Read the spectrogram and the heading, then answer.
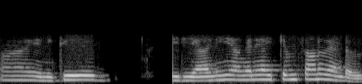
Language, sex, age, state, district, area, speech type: Malayalam, female, 30-45, Kerala, Kannur, rural, conversation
